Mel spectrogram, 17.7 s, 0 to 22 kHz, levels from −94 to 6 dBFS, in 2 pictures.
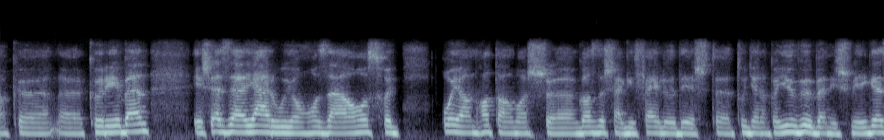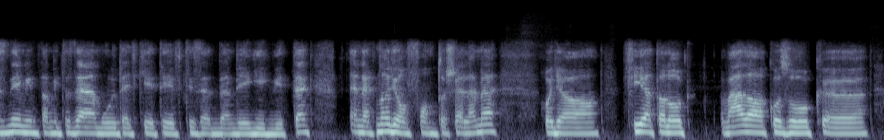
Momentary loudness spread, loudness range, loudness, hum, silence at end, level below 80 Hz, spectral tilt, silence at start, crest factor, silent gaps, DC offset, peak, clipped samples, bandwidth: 9 LU; 3 LU; -24 LUFS; none; 0.15 s; -56 dBFS; -6 dB/octave; 0 s; 16 dB; none; under 0.1%; -8 dBFS; under 0.1%; 7.6 kHz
